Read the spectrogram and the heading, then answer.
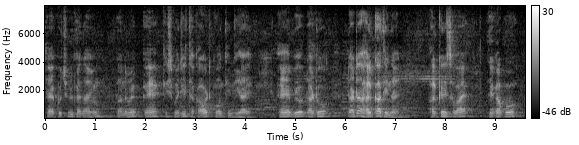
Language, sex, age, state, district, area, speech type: Sindhi, male, 60+, Uttar Pradesh, Lucknow, urban, spontaneous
